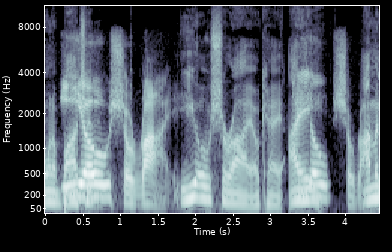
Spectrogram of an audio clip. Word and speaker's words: Io Shirai: And how do you pronounce her opponent's name? Because I don't want to botch Io Shirai. Io Shirai.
